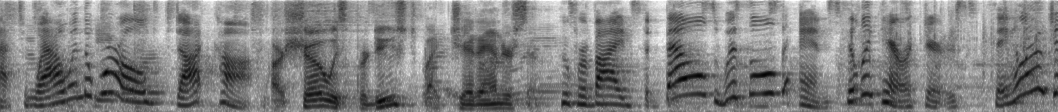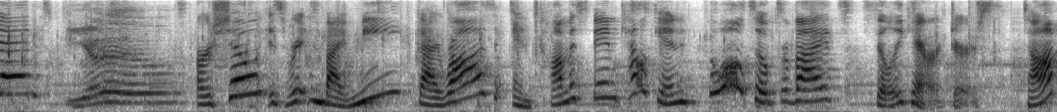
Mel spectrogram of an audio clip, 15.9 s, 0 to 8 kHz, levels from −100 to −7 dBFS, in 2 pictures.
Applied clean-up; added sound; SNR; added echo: neural separator model SepFormer DNS4.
